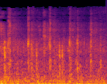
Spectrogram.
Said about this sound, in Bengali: আওয়াজ তো শুনছো ঘোড়ার গাড়ি?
